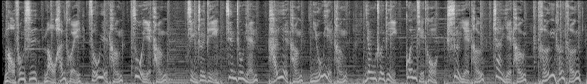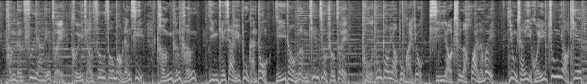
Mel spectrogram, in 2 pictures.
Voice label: 男 广告 促销 成熟

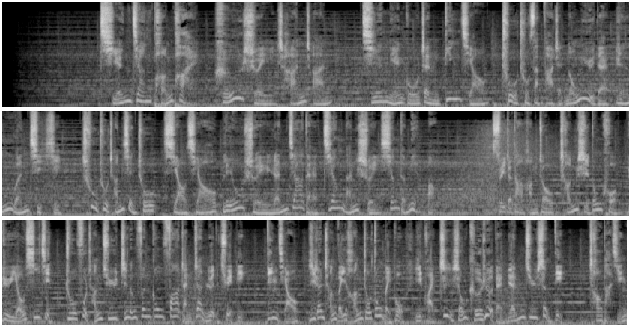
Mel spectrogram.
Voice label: 男 宣传片 大气; 城市; 大杭州城市介绍

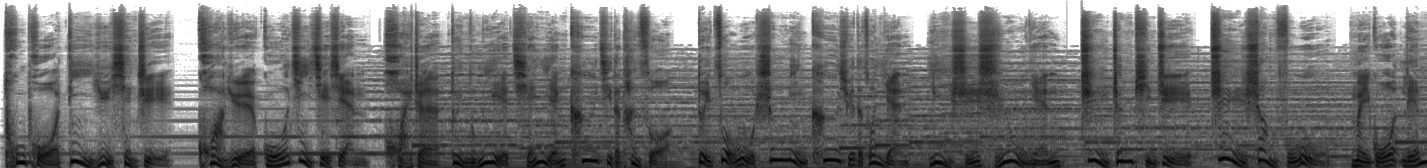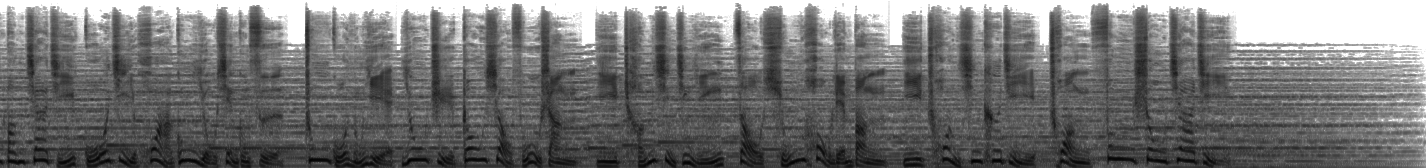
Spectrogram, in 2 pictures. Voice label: 男国 宣传片 企业 成熟; 农业化肥公司

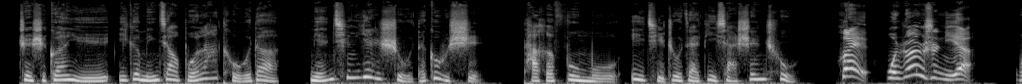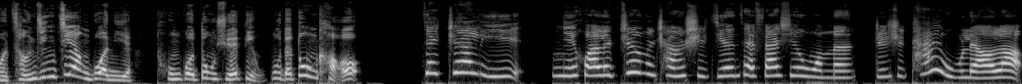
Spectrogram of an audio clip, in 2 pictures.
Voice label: 动画 角色 多角色 妈妈 男孩 女孩; 柏拉图的故事多角色妈妈男孩女孩

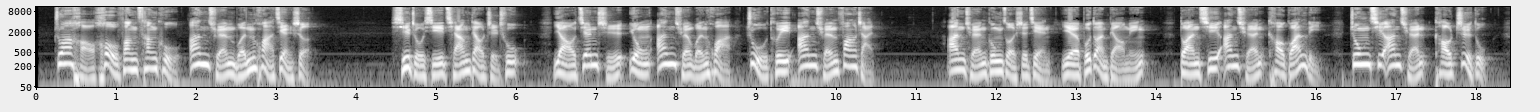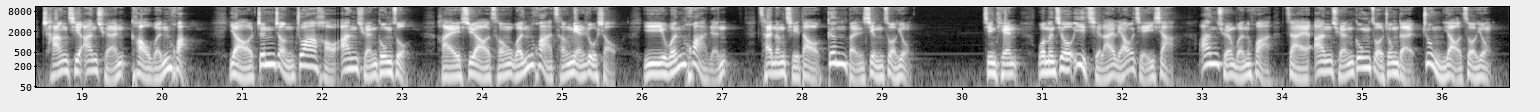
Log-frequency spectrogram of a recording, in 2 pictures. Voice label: 多媒体 培训课件 安全教育微课, 男

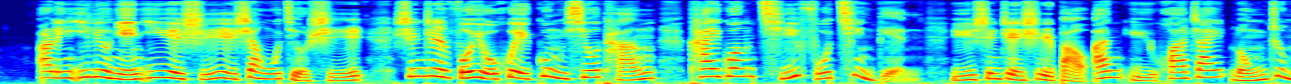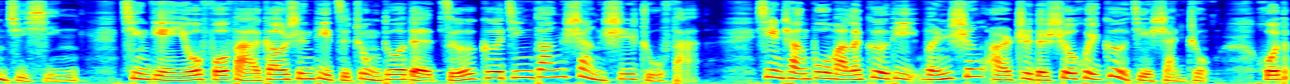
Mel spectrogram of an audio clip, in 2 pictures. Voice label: 女国 专题 新闻 深圳佛教新闻

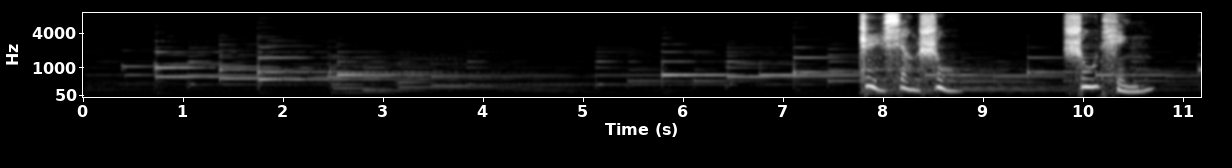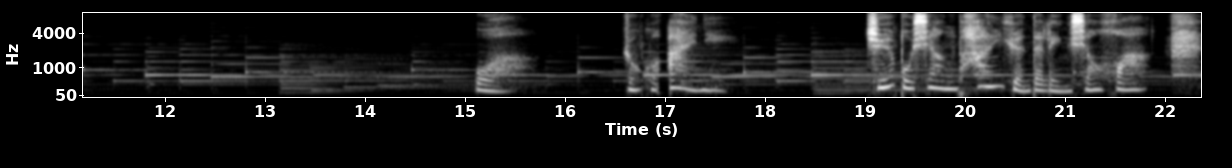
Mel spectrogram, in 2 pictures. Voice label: 朗诵, 女; 致橡树

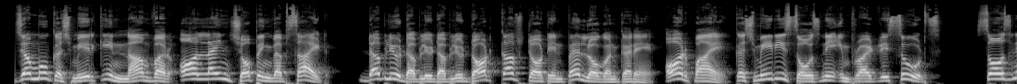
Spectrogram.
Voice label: 乌尔都语男 外语 小语种

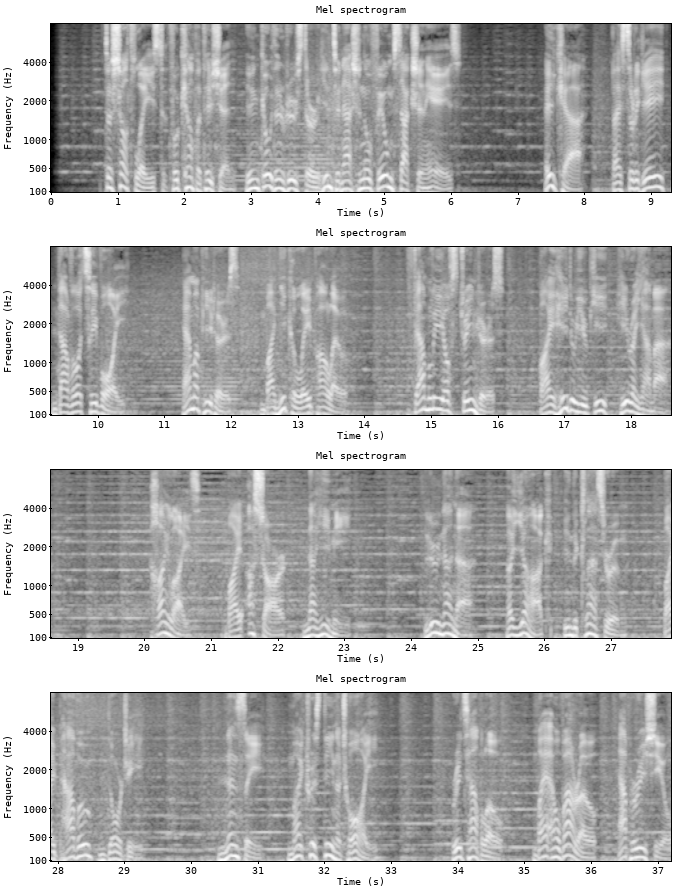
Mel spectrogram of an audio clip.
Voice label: 男英 专题 颁奖 英文颁奖; 英语; 金鸡奖英文颁奖

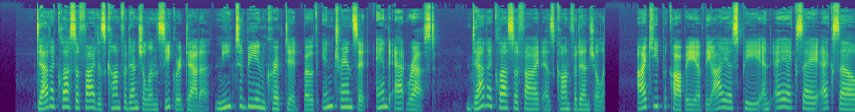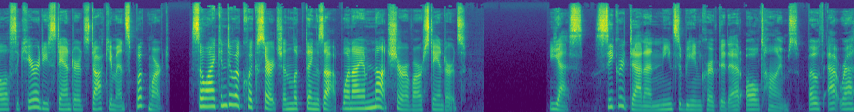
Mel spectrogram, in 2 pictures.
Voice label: 外籍女英 美式英语 每分200

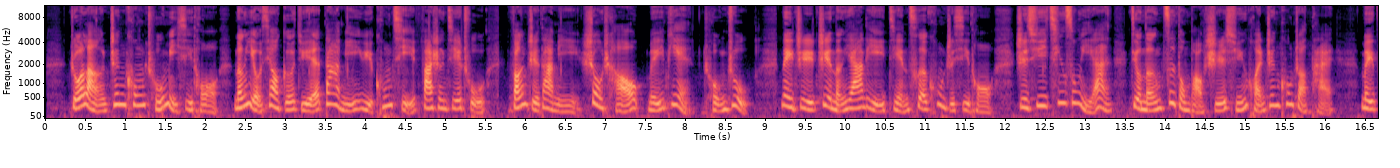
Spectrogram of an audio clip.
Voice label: 多媒体 产品演示 米桶

